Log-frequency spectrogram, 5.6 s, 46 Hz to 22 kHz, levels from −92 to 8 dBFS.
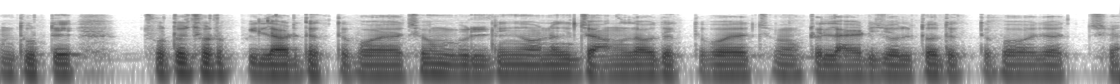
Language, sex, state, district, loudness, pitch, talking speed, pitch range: Bengali, male, West Bengal, Malda, -20 LUFS, 95 Hz, 235 wpm, 95-100 Hz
